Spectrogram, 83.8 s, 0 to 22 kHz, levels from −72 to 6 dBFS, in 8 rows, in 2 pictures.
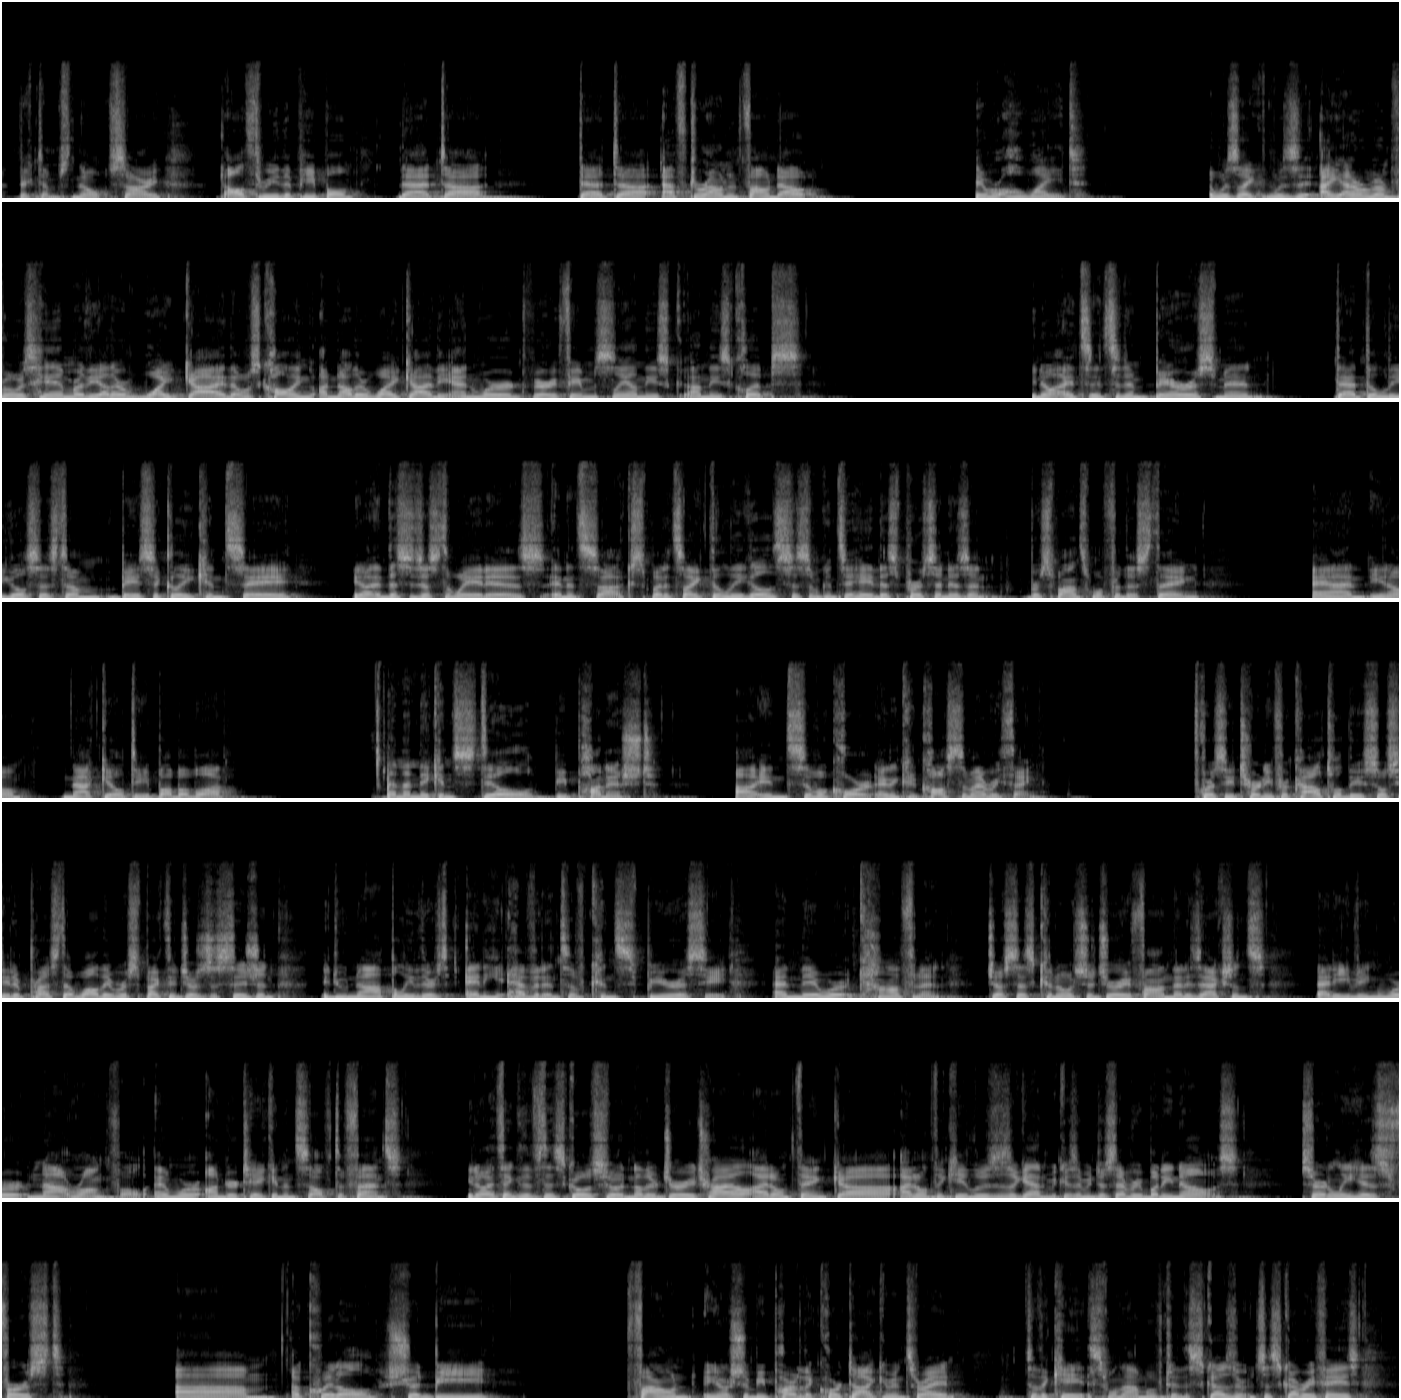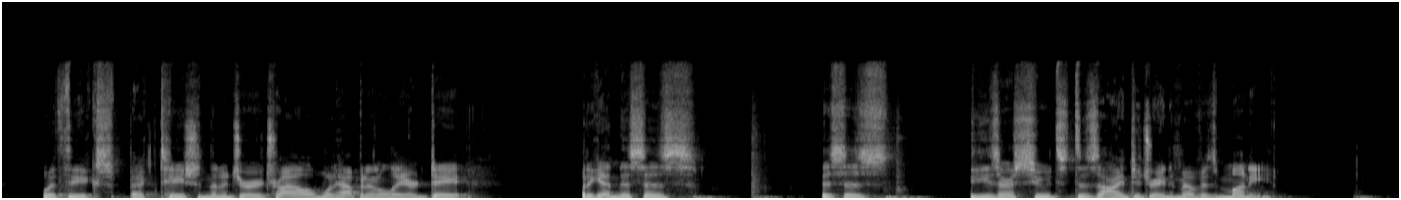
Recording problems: squashed, flat; heavily

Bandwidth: 15 kHz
